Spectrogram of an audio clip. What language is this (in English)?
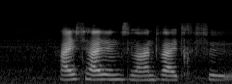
Afrikaans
